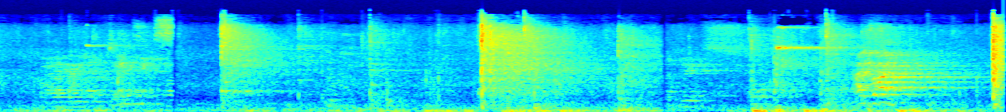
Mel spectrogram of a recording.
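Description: Badminton rally in a large hall: sharp racket-on-shuttlecock hits a few seconds apart that ring in the room, heavy thuds of players' feet on the wooden court and brief high shoe squeaks.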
